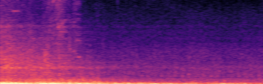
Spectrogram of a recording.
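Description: Bombarda spell explosion in Hogwarts Legacy: a loud, close blast with a crackling burst at the start that rumbles on and slowly fades, heard alone without voices.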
